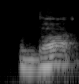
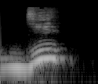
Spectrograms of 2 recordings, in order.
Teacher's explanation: по суті це один звук тільки вимовляється або твердо або м'яко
